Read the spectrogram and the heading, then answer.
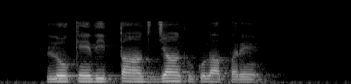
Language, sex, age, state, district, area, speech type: Dogri, male, 30-45, Jammu and Kashmir, Reasi, rural, spontaneous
